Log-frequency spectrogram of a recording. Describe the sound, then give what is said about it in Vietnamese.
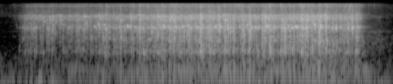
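Tobacco smoked through a bamboo water pipe makes a steady bubbling, rattling gurgle. It starts softly, swells over about five seconds and then stops abruptly. “Ông đó ngồi bên cái điếu cày cũng thở dài, đưa tay với lấy bi thuốc lào nhét vào điếu, châm đóm lệch miệng qua một bên mà bập bập rít rít.”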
